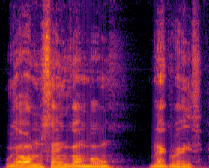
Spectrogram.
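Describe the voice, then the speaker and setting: A man's voice: deep voice, expressive, moderate pace, darkish tone, dry recording, studio quality. A man from Tennessee, talking in a rambling, profane casual monologue full of restarts. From Tennessee, USA. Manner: rambling, profane, lots of restarts and "you feel me". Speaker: vlogger.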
